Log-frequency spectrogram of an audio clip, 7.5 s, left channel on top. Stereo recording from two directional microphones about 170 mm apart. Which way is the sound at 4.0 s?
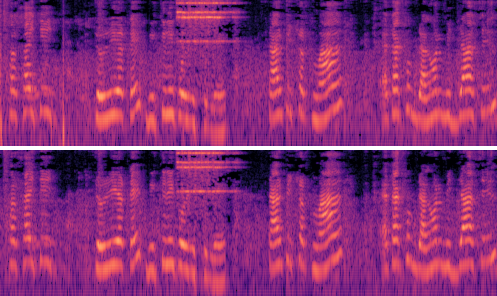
10° right (ahead or behind).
